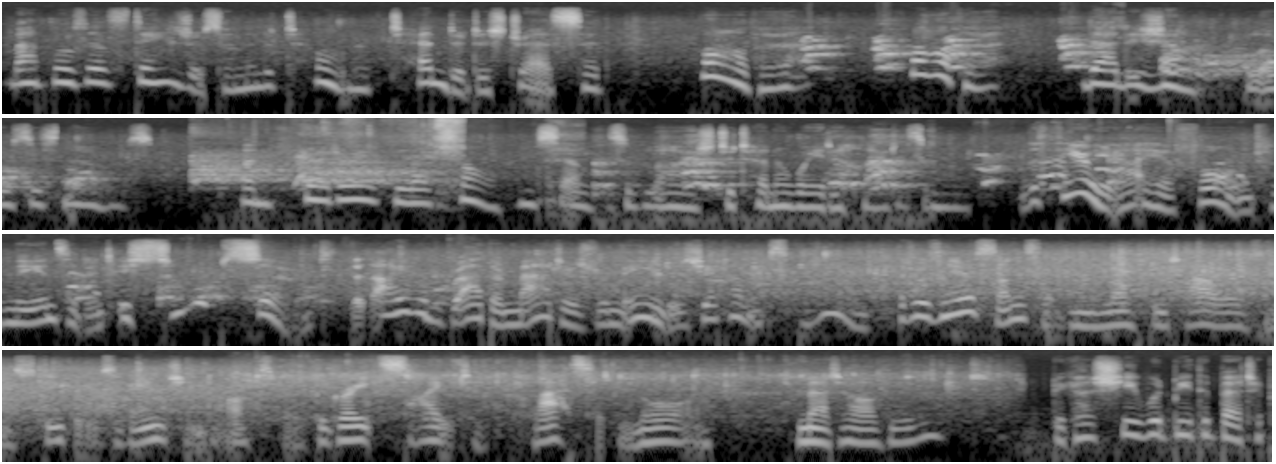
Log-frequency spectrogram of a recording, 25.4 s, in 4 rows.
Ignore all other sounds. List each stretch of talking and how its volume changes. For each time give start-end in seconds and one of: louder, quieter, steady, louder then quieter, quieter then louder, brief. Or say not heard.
0.0-25.3 steady.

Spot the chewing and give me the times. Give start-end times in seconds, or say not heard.
not heard.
